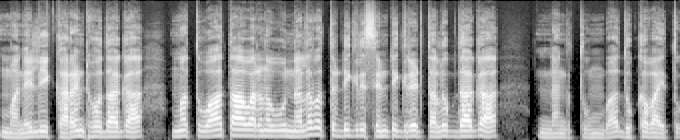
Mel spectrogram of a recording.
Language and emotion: Kannada, sad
